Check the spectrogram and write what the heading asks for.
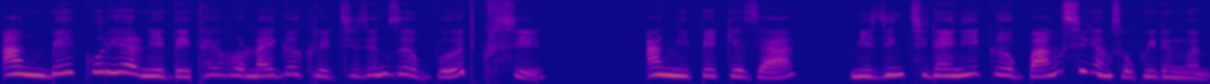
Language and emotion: Bodo, happy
